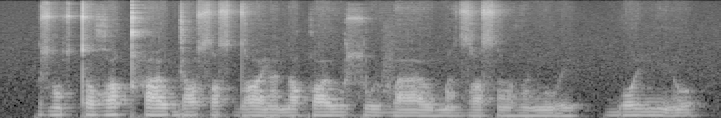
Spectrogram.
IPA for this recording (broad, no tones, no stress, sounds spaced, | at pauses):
z õ sˤ t o ʁʷ e qʰ ɛ ʊ̯ ɡ e ʊ̯ sˤ e sˤ dˤ ɛ j ã n a qʷ ɯː sʷ ɯː v aː ʊ̯ m ẽ zˤ ɛ sˤ ã ɪ̯ ðˤ ĩ ŋ u ɪ̯ | b o ɪ̯ ŋ ĩ ʊ̯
